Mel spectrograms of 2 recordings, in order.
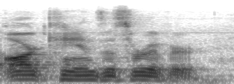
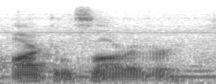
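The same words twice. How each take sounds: First: The name ends with a sounded 'sas'. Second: The name ends with a silent-s 'saw'. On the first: This is the local way of saying it. The speaker calls it right. "We call it the Arkansas River" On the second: This is the outside way of saying it. The speaker calls it wrong. "not not the Arkansas River"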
